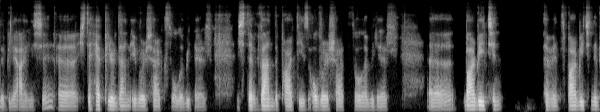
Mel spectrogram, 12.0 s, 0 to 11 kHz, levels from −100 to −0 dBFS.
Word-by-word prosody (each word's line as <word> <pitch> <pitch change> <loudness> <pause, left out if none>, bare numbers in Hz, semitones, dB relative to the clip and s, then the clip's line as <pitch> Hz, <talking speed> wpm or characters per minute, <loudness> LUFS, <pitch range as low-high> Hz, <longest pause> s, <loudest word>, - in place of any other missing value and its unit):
de - - -7
Billie 95 +1 -5
Eilish'i. 90 - -5
Iıı 95 -1 -2
işte - - -1
Happier 105 -3 +2
Than 100 +1 -2
Ever 95 -1 0
şarkısı 95 -1 -5
olabilir, 90 +1 -7 0.5
işte 100 - +4
When 100 -1 +4
The - - -1
Party's 95 -2 -2
Over 95 +1 +2
şarkısı 95 -3 -4
olabilir, 95 -1 -5 0.6
eee, 95 0 0 0.5
Barbie 105 +1 +9
için 110 +1 +2 0.9
evet, 100 -1 -4
Barbie 105 +1 +5
için 110 +1 -3
de 105 -1 -1
bir - - -4
95 Hz, 125 wpm, -25 LUFS, 95-100 Hz, 0.9 s, Barbie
